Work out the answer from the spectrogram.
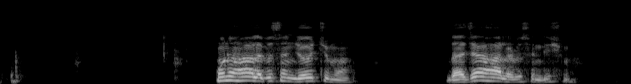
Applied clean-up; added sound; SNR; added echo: none; none; none; none.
